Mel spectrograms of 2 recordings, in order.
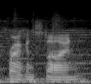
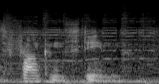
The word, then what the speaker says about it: Frankenstein: I have one question, Dr. Frankenstein. – That's Frankenstein. – I beg your pardon? – My name, it's pronounced Frankenstein.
